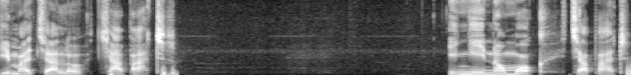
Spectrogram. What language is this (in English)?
Luo (Kenya and Tanzania)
